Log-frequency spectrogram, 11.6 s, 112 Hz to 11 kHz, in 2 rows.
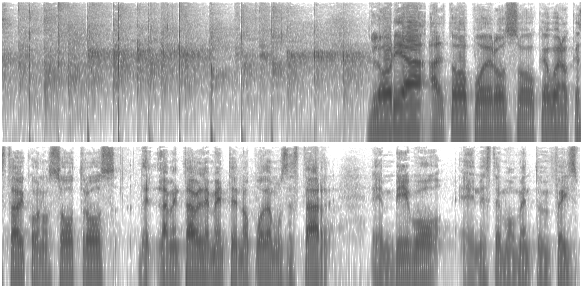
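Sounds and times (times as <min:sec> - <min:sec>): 
audience applause at a Shabbat gathering: 0:00.0 - 0:03.7
speech: 0:03.6 - 0:11.5.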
